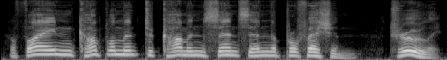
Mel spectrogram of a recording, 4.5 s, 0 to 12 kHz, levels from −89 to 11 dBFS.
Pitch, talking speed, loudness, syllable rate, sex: 175 Hz, 135 wpm, -18 LUFS, 4.3 syllables/s, male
